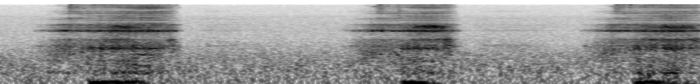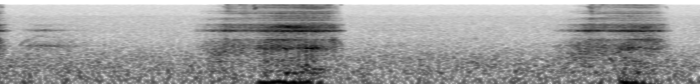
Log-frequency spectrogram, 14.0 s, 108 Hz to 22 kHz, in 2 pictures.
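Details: Self-recorded sleep video, fell asleep at 8:45 in deep REM sleep, tagged sleep apnea: loud regular rattling snores, about 20 a minute, each around a second, with quiet breathing between; snoring.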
